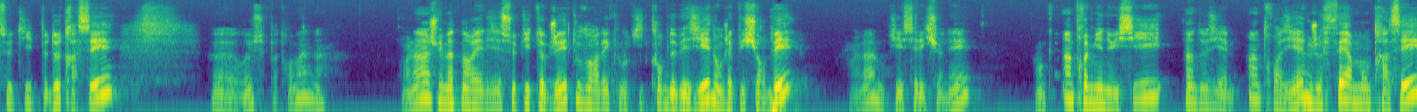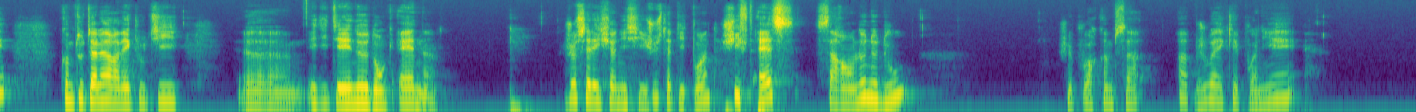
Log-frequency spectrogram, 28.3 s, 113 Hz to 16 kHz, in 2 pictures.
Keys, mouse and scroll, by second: 0.7 middle click, 1.1 click, 3.0-4.2 drag, 7.7 b, 10.8 click, 11.8 click, 12.7 click, 14.0 click, 19.3 n, 19.8 click, 21.8 shift+s, 23.8 click, 25.6 click, 27.3-28.3 drag.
